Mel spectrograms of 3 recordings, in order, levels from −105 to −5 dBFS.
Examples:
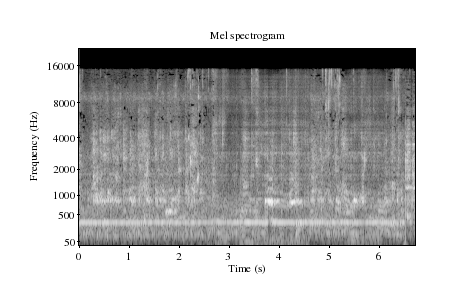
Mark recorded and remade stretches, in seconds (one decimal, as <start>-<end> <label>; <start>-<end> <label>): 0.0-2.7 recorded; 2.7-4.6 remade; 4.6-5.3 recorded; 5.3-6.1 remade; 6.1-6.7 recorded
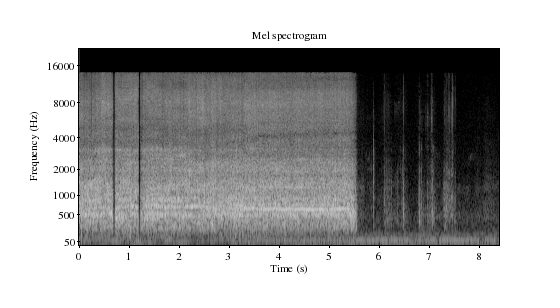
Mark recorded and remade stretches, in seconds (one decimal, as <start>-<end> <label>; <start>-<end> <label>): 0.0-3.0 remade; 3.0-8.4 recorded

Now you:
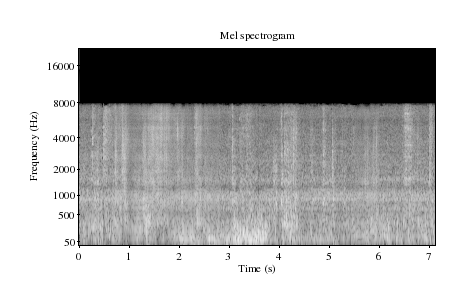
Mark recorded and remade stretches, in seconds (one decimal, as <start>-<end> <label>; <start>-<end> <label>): 0.0-0.7 recorded; 0.7-2.8 remade; 2.8-5.5 recorded; 5.5-6.0 remade; 6.0-7.1 recorded

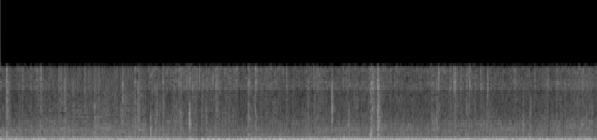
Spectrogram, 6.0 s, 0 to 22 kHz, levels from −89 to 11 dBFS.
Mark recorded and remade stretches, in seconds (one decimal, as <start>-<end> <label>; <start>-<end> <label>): 0.0-2.8 remade; 2.8-3.9 recorded; 3.9-4.5 remade; 4.5-5.1 recorded; 5.1-6.0 remade

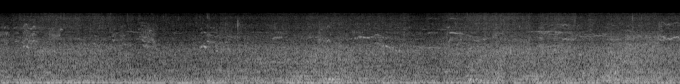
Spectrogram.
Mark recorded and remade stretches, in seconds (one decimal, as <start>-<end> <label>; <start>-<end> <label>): 0.0-6.8 recorded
